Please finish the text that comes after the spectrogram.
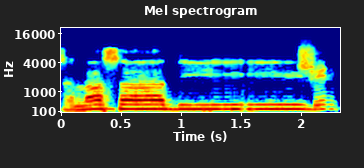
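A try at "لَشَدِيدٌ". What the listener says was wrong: শিনটা টান হয়ে যাচ্ছে, লাসাদিদ।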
